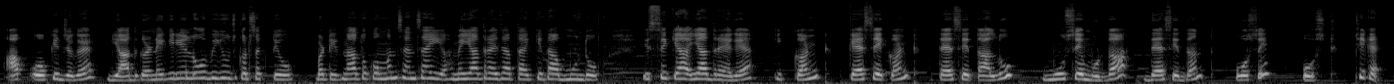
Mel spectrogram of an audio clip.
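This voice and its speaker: A young woman teaching exam-prep grammar, explaining patiently, asking and answering her own questions and slowly sounding out each consonant. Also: on the high side, darkish tone, faint music behind.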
